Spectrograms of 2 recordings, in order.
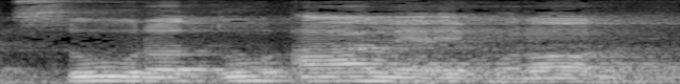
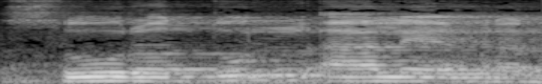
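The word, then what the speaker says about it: سورة آل عمران: একটু শুদ্ধ উচ্চারণ করে নেন, সূরাতু আলে ইমরান। সূরাতুল আলে ইমরান না, কিন্তু সূরাতু আলে ইমরান, ইমরানের পরিবারের নামের সূরা।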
